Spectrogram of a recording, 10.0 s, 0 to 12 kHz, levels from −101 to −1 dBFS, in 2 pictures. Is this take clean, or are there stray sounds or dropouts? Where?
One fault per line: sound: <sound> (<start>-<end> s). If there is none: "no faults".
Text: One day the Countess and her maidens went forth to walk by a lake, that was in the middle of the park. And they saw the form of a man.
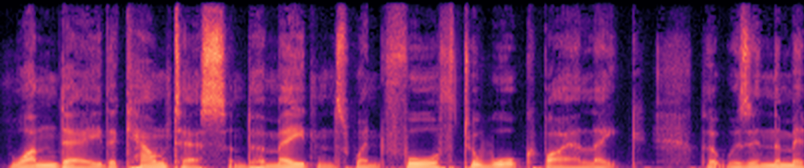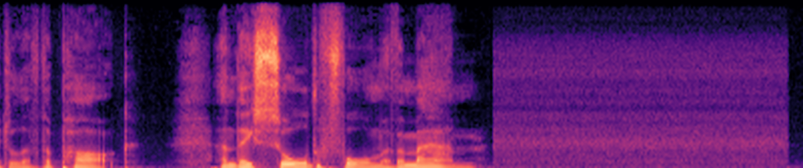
no faults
